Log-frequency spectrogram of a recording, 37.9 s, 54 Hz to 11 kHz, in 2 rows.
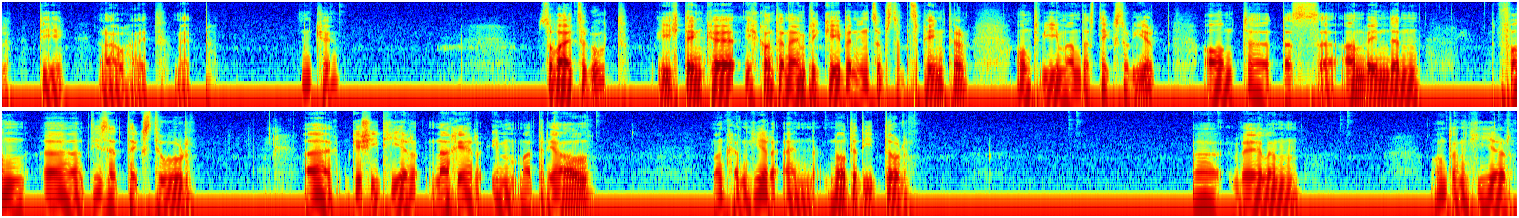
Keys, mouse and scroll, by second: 4.0 click, 6.9 click, 19.9 click, 23.7 click, 26.1 click, 26.1 click, 29.1-35.5 drag, 35.5 click.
